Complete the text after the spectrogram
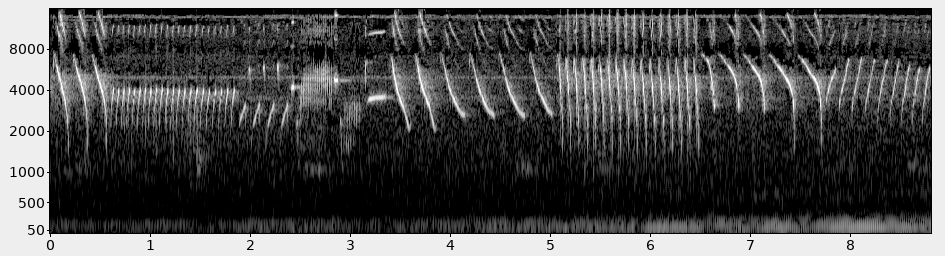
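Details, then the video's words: Canary training song that alternates among sweeping descending whistles, smooth even trills, and bursts of very rapid rattling notes, repeated at a brisk pace for nearly nine seconds over a soft low hum. "A Canção de Treino Mais Poderosa da Canary"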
